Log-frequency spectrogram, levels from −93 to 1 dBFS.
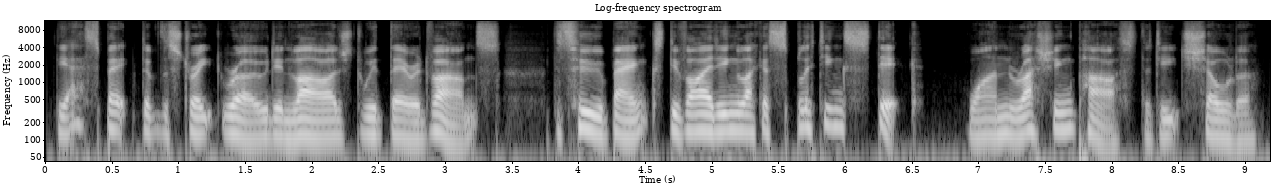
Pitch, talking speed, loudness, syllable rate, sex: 125 Hz, 155 wpm, -20 LUFS, 4.3 syllables/s, male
